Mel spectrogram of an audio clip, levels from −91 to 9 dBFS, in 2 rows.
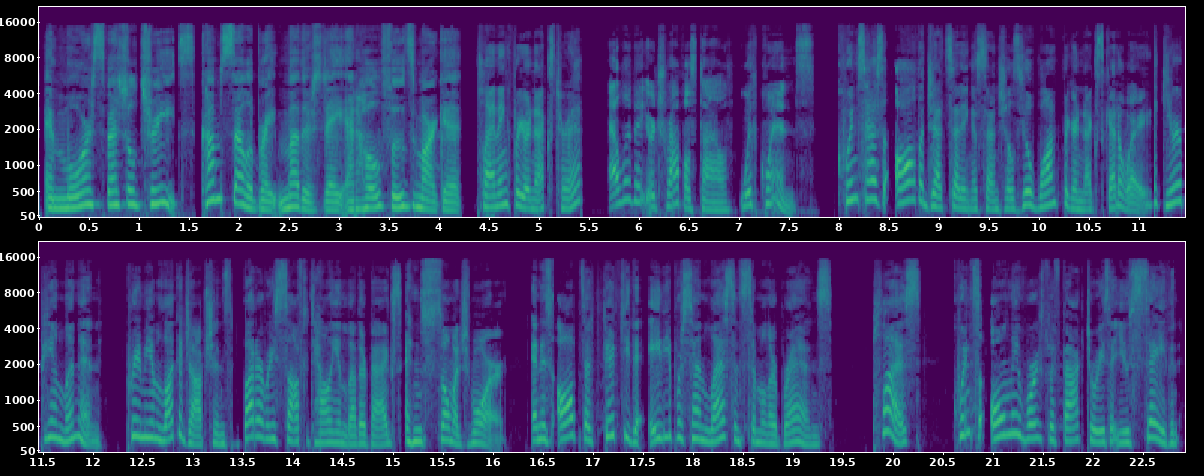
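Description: Overlap between stream segments at 2.33, 4.33, 6.32, 8.27, 12.26 and 14.26 s: about 20 to 40 ms of speech gets trimmed at each 2-second segment join, leaving small skips.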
